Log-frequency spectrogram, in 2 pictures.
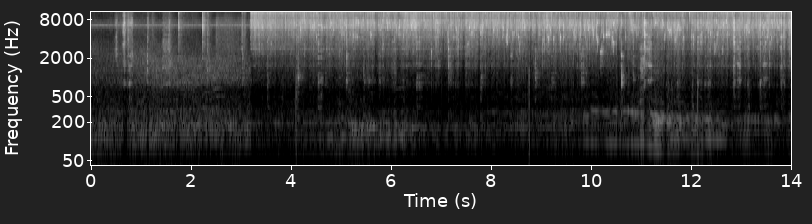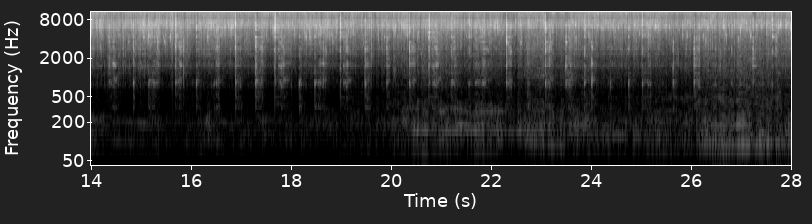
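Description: Chopped onion and garlic sizzling in hot oil in a metal wok, with a metal ladle scraping and clicking against the pan as it stirs. The sizzle comes in suddenly about three seconds in and then holds steady.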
